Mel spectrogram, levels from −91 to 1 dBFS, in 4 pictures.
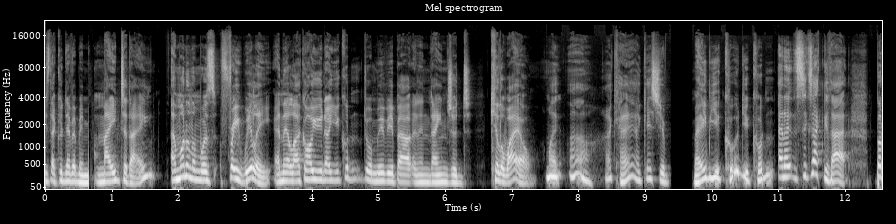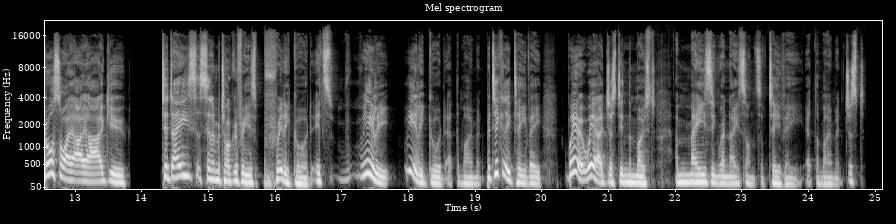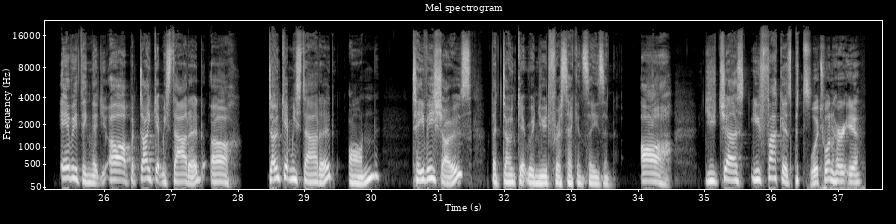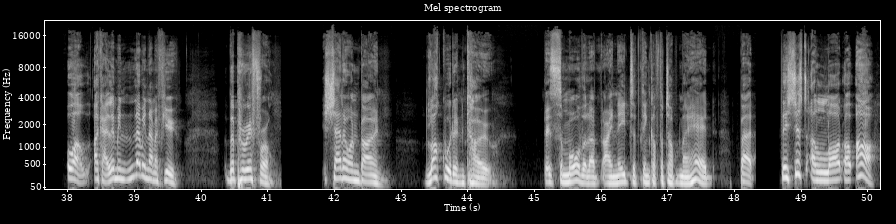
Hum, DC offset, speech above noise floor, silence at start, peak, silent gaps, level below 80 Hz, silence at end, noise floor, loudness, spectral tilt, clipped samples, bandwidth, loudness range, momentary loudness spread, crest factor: none; under 0.1%; 54 dB; 0 s; -2 dBFS; 9.39-9.69 s, 13.83-14.27 s, 24.86-25.22 s, 28.05-28.43 s, 37.42-37.91 s, 41.21-41.81 s, 48.33-48.67 s; -46 dBFS; 0.1 s; -67 dBFS; -13 LUFS; -5 dB/octave; under 0.1%; 18.5 kHz; 3 LU; 7 LU; 12 dB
